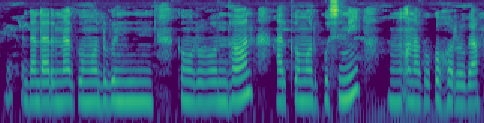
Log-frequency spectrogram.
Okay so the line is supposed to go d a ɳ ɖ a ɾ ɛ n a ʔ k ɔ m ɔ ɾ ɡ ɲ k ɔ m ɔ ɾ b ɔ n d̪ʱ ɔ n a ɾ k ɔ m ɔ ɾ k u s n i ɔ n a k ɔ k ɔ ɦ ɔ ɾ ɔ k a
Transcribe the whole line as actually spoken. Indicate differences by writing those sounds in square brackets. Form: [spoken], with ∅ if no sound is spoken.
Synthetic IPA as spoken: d a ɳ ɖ a ɾ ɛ n a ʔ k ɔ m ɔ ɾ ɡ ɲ k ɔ m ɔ ɾ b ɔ n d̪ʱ ɔ n a ɾ k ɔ m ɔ ɾ k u s n i ɔ n a k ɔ k ɔ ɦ ɔ ɾ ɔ [ɡ] a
